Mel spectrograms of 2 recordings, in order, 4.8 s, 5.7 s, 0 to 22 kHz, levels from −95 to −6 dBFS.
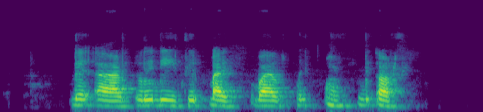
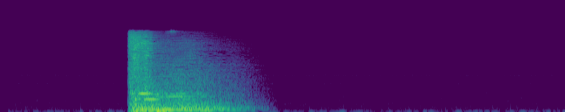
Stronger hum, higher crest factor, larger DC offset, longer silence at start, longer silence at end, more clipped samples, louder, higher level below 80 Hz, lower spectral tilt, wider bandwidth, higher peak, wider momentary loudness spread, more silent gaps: neither; about the same, 20 dB vs 22 dB; neither; second, 0.7 s vs 1.3 s; second, 0.8 s vs 3.2 s; neither; first, -23 LUFS vs -30 LUFS; second, -70 dBFS vs -38 dBFS; first, -8.5 dB/octave vs -4.5 dB/octave; second, 4.5 kHz vs 8.4 kHz; first, -4 dBFS vs -14 dBFS; second, 13 LU vs 19 LU; neither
